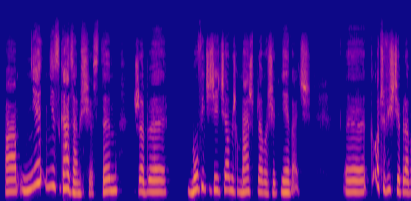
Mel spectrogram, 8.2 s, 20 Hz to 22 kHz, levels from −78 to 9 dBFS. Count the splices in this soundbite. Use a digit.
1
